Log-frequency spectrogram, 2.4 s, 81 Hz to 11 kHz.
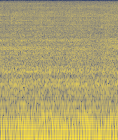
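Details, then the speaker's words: Ford Taurus 3.0L V6 at about 193,000 on the clock, idling; uneven lumpy idle stumbling now and then, engine missing, vacuum leak suspected. "it sounds like it's missing a little bit could be a vacuum leak"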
